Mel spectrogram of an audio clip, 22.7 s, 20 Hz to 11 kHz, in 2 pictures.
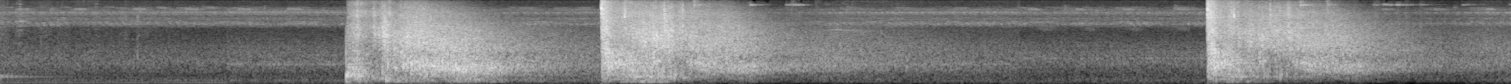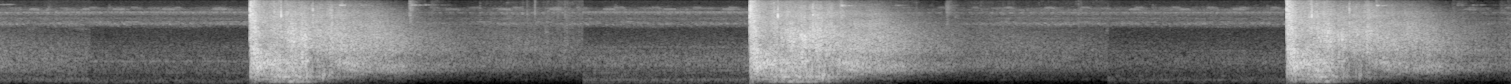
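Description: Six sharp supersonic shots from a 300 Blackout rifle firing 168gr A-Max handloads, each a loud close crack with a ringing tail, spaced irregularly a few seconds apart over a steady high insect-like hum.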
